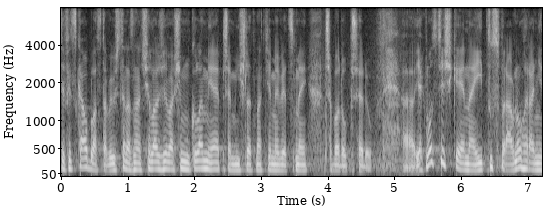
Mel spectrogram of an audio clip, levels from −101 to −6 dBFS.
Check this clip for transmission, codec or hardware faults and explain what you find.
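One fault runs through the whole clip: gain pumping. The input gain is likely set far too high, so a fast limiter pulls the level down on every loud syllable. The gain swings by around 15 dB, leaving the speech squashed. The missing content above 8 kHz fits the G.722 call codec's band limit.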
